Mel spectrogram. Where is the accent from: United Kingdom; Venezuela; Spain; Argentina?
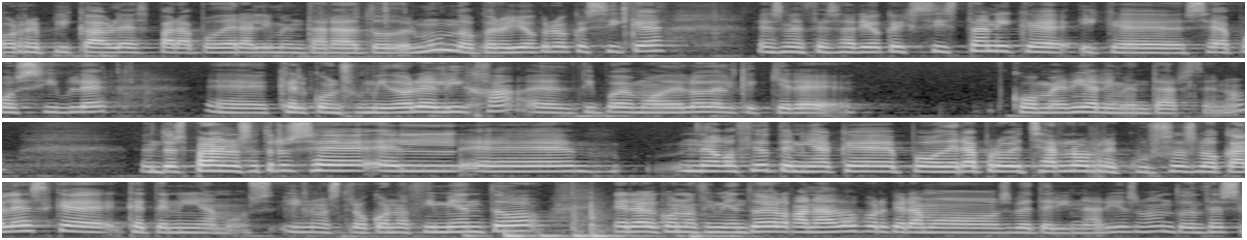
Spain; Huesca, Aragon; aunque yo soy originaria de Huesca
